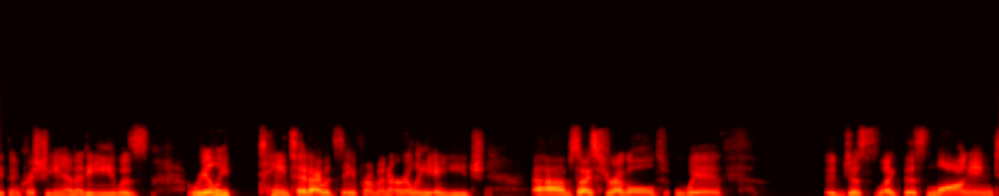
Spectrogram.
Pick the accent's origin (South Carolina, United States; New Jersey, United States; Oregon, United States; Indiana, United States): Oregon, United States; now in Nashville, United States; I grew up in Oregon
